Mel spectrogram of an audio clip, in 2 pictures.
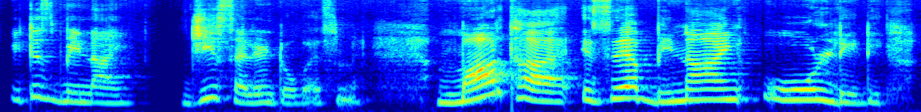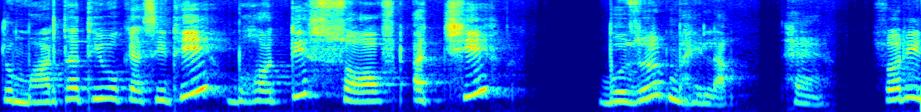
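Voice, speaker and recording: A woman with an Indian English accent, teaching English vocabulary in a mix of Hindi and English and slowly repeating each word. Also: high-pitched, darkish tone, no room sound, clean studio sound. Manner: explains slowly, repeats words and spells out pronunciation.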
